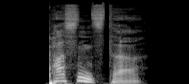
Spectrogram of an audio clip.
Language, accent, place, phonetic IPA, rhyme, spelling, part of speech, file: German, Germany, Berlin, [ˈpasn̩t͡stɐ], -asn̩t͡stɐ, passendster, adjective, De-passendster.ogg
- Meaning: inflection of passend: 1. strong/mixed nominative masculine singular superlative degree 2. strong genitive/dative feminine singular superlative degree 3. strong genitive plural superlative degree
